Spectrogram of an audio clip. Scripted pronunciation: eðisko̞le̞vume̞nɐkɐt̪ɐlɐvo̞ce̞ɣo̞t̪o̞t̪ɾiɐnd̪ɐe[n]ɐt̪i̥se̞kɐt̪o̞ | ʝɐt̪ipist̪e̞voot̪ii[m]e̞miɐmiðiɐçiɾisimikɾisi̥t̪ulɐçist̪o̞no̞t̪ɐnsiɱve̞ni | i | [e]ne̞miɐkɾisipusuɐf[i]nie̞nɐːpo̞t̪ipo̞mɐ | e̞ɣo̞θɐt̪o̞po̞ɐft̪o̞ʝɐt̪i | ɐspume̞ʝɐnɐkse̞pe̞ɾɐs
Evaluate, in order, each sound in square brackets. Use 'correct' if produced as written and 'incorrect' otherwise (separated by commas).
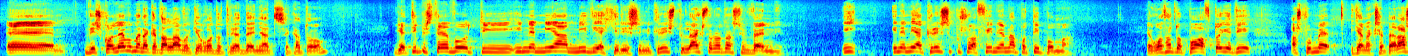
incorrect, incorrect, incorrect, correct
